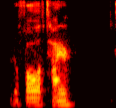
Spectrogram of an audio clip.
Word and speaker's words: Tyre: parallels of Babylon to and we pronounce it, Tyre, Tyre, and it is pronounced Tyre, man.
